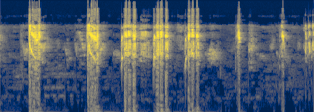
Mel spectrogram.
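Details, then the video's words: Long-tailed shrike of the East Javanese semi-blangkon type, unloading its learned filler repertoire in champion style: sharp, high chirped bursts spaced about a second apart, followed by shorter, thinner notes. "pentet semi blangkon- bongkar isian -gaya juara - pentet jawa timuran"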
